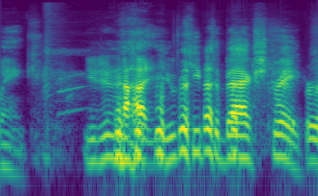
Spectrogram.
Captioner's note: laughing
